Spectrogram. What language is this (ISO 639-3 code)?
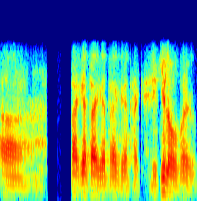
asm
